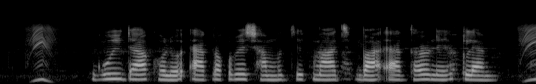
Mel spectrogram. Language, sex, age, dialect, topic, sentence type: Bengali, female, 18-24, Northern/Varendri, agriculture, statement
